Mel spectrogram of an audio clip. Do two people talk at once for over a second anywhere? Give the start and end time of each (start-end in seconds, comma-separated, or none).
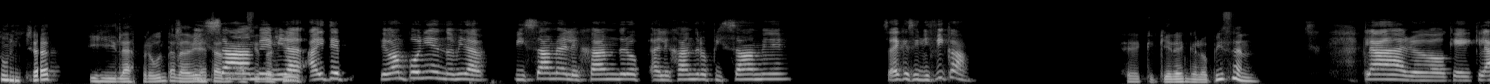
1.9-3.1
